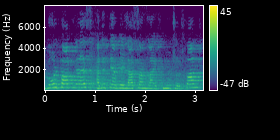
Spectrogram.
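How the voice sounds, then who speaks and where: A woman speaks with ordinary pitch variation in a room with audible echo and noticeable background noise. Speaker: event anchor. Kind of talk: event hosting. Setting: stage with audience. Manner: formal.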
